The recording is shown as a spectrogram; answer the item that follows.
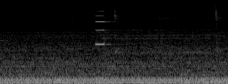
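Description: Steady low electrical hum from a laser cleaning machine, with one short high beep about a second in as its touchscreen ON button is pressed to enable the laser.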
